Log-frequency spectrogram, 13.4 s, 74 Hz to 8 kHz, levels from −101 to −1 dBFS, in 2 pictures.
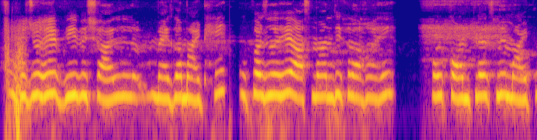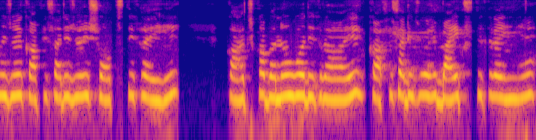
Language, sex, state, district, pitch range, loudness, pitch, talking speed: Hindi, female, Bihar, Lakhisarai, 300-330 Hz, -16 LUFS, 320 Hz, 200 wpm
